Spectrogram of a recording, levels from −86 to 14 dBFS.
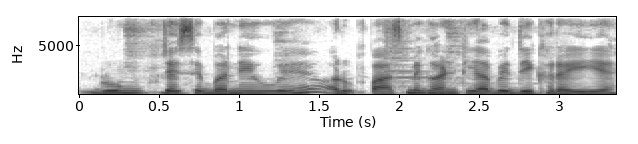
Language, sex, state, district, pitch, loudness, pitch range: Hindi, female, Uttar Pradesh, Budaun, 205 Hz, -16 LUFS, 190-215 Hz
